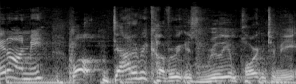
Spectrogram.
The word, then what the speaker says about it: Recuva: Now, just as a side note, the app may be called Recover, but it's spelled Recuva.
